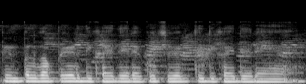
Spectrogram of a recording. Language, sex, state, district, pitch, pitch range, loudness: Hindi, male, Rajasthan, Bikaner, 135 Hz, 130-140 Hz, -13 LUFS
